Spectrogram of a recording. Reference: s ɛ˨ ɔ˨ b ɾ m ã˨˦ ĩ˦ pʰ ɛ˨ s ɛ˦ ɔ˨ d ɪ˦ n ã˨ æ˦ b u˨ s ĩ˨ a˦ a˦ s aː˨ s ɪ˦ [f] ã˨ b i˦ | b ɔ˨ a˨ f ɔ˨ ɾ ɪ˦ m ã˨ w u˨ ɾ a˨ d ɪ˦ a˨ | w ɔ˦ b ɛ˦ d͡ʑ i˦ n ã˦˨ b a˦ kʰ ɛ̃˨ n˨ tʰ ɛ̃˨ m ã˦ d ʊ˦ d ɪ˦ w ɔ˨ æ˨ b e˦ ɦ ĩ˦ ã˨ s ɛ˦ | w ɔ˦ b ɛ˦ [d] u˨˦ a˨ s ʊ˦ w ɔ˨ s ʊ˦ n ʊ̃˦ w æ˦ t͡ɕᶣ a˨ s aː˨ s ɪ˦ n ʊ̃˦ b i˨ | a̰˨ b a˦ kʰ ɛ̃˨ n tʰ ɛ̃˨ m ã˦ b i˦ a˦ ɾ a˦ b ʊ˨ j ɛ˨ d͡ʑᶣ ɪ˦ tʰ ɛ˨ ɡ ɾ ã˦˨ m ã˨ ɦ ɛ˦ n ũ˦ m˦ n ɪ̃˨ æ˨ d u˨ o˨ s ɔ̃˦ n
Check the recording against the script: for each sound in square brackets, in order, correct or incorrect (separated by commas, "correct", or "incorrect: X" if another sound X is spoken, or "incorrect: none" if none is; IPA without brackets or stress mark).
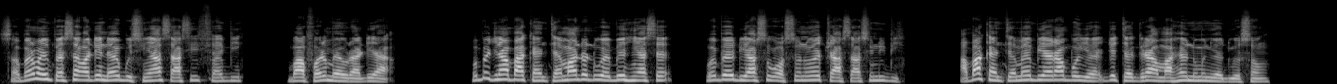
correct, correct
